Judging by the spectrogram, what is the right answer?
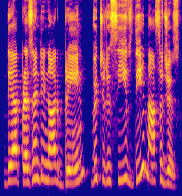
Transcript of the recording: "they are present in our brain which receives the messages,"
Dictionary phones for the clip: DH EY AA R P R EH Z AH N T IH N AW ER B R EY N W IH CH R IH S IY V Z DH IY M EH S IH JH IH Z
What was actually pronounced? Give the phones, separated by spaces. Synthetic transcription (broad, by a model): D EY AA R P R EH Z AH N T IH N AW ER B R EY N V IH CH R IH S IY V Z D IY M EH S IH JH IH Z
